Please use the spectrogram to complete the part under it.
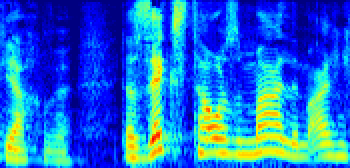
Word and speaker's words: Jahwe: Das ist nicht ein Wort, also ein Tetragramm, das kann man eigentlich nicht aussprechen, wenn man es liest, wenn man Hebräisch äh, gelernt hat. Ich habe es gelernt, Jahwe kann man nicht aussprechen. Wir sagen Jahwe.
